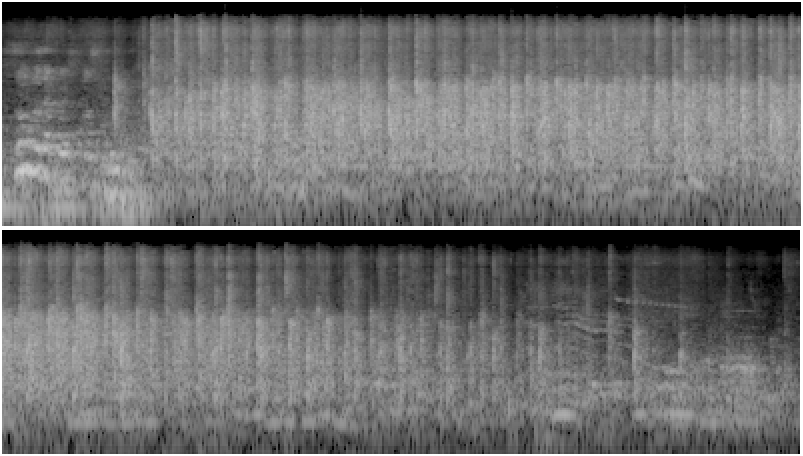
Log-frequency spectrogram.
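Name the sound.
audience applause at a wedding ceremony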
